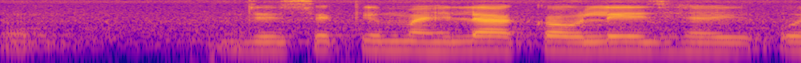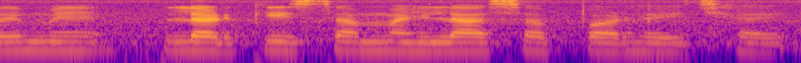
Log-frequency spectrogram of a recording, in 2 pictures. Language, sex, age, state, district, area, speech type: Maithili, female, 60+, Bihar, Sitamarhi, rural, spontaneous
